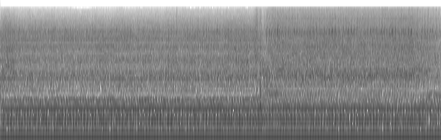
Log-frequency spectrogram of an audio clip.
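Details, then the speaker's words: Briggs and Stratton lawn mower engine after carburettor clean, main jet refitted: small single-cylinder holds a steady, even buzz with no misses or surging; starts, runs and cuts as it should. "there you go start stops cuts does what it should do"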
